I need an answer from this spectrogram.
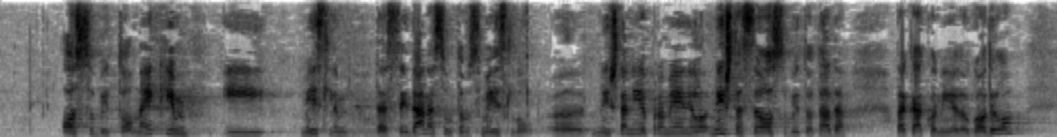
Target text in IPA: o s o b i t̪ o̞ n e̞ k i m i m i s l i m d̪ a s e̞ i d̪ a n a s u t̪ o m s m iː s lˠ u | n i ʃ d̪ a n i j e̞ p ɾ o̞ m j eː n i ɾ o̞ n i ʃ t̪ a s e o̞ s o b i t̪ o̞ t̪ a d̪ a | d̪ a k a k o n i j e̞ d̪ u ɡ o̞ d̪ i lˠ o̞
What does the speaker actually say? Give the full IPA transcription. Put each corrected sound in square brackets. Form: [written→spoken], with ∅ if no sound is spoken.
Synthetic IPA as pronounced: o s o b i t̪ o̞ n e̞ k i m i m i s l i m d̪ a s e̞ i d̪ a n a s u t̪ o m s m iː s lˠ u | n i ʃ [d̪→t̪] a n i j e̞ p ɾ o̞ m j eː n i [ɾ→l] o̞ n i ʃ t̪ a s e o̞ s o b i t̪ o̞ t̪ a d̪ a | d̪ a k a k o n i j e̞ d̪ [u→o] ɡ o̞ d̪ i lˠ o̞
